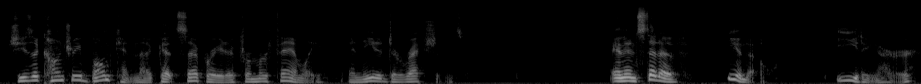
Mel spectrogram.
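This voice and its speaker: A man's voice: medium pitch, dark tone. A man playing a dorky, petulant evil king in a comedic fantasy roleplay, pompous, theatrical and exasperated. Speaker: amateur roleplay audio performer.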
